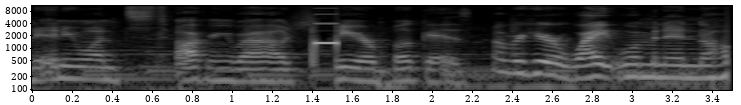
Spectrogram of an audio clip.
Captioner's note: beep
